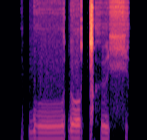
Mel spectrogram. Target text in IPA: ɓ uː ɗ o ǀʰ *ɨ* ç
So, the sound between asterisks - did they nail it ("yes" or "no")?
yes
